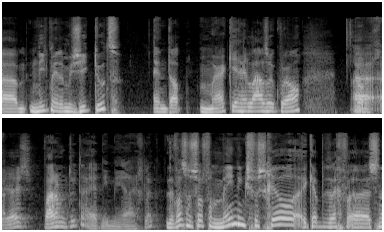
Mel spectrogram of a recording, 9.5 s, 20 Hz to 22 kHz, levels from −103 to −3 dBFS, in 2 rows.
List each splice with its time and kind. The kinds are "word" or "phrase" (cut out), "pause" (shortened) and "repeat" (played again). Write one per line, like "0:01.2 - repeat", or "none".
none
